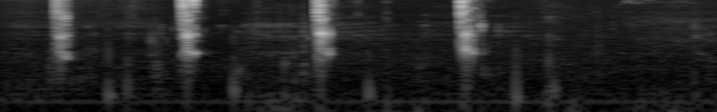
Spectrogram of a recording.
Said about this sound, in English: If you're going to chew like that, can you back away from the microphone a little bit?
